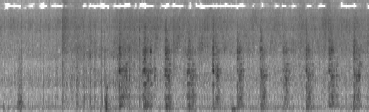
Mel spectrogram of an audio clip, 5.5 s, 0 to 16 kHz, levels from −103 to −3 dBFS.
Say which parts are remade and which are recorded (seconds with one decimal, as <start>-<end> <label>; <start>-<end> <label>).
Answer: 0.0-5.5 recorded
